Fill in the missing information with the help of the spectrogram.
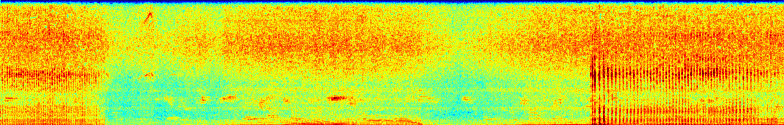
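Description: Low rumbling breaths rise and fall over several seconds; snoring during sleep.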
